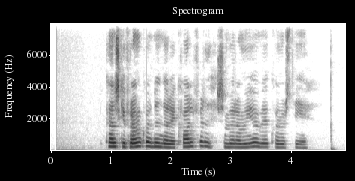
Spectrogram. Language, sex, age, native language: Icelandic, female, 30-39, Icelandic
